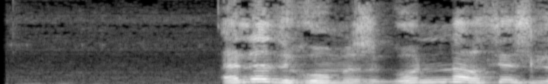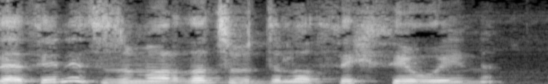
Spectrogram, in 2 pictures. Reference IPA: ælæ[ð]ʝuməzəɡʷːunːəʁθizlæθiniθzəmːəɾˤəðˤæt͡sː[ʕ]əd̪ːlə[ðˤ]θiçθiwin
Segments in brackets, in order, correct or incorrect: correct, incorrect, correct

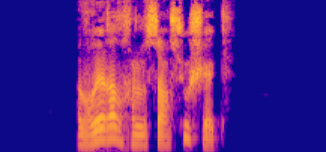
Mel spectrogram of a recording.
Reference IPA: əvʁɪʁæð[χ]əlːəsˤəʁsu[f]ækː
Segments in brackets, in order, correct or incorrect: correct, incorrect

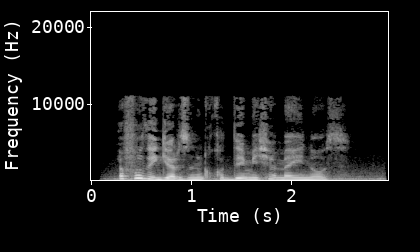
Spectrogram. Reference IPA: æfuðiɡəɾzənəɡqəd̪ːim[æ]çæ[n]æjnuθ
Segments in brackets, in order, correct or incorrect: incorrect, incorrect

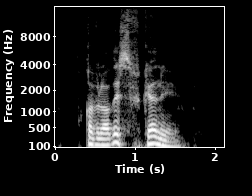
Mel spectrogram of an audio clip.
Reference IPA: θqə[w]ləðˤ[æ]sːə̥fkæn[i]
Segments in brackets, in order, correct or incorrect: incorrect, incorrect, correct

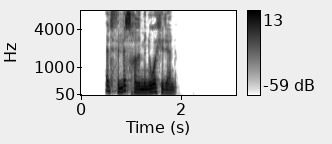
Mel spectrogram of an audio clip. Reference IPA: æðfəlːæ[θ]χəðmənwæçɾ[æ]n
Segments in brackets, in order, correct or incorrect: incorrect, correct

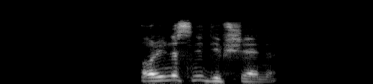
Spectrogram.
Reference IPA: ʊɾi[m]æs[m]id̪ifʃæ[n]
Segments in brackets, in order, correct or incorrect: incorrect, incorrect, correct

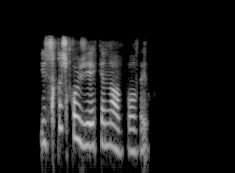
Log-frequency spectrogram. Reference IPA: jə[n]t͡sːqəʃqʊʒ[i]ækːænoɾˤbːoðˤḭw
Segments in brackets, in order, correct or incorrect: incorrect, correct

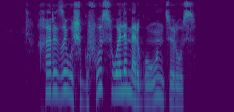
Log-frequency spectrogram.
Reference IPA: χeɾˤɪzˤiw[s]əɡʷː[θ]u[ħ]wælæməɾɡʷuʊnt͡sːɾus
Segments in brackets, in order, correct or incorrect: incorrect, incorrect, incorrect

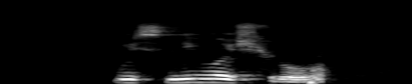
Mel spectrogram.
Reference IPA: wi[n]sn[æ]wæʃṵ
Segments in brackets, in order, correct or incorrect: incorrect, incorrect

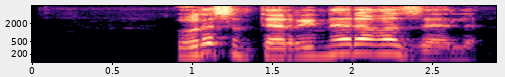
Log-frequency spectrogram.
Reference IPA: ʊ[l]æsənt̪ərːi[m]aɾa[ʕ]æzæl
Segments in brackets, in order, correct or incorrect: incorrect, incorrect, incorrect

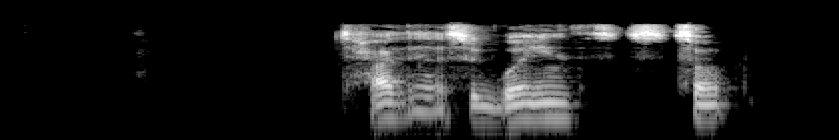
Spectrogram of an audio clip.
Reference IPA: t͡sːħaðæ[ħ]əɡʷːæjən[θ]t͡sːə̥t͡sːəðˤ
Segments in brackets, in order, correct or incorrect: incorrect, correct

